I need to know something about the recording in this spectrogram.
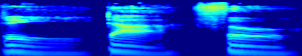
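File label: "ritatho", concatenated syllables; Affixing experiment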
